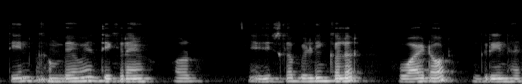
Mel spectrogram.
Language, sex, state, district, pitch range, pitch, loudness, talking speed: Hindi, male, Jharkhand, Ranchi, 135-150 Hz, 145 Hz, -19 LUFS, 150 wpm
